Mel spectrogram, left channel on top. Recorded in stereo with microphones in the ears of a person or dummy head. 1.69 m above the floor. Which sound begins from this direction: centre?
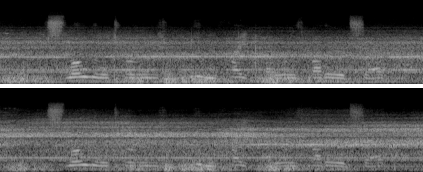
A woman speaking, at 0.4 s.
